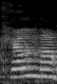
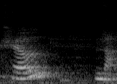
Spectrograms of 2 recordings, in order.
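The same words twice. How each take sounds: First: Said in the usual way. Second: খেল, pause, then না, read apart slowly; broken into syllables. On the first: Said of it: "আমরা কিন্তু খেল না বলবো না". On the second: Shown as a demonstration. Teacher reading খেল না syllable by syllable to young pupils. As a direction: split খেল and না with a clear gap. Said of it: "একটু ভেঙে ভেঙে পড়ি".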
